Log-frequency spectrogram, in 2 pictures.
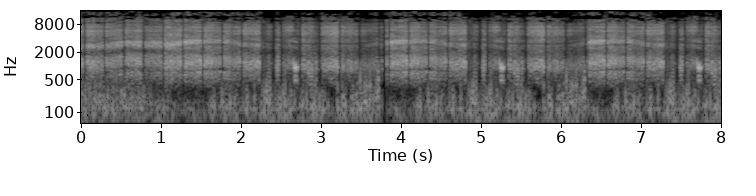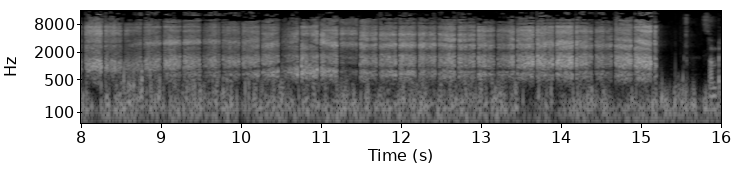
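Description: Spirit box radio sweeping through stations: continuous hissing static chopped by rapid switching clicks, with brief voice-like fragments in it, one of which is taken for swearing ("f**king" or "f**k you"). It cuts off about a second before the end.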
